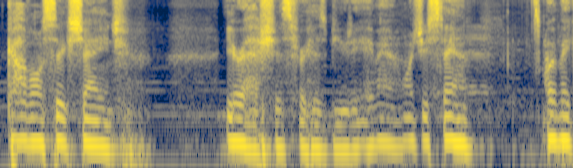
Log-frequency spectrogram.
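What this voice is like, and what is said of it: Breathless, out-of-breath preaching voice. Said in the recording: “I'm out of breath”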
